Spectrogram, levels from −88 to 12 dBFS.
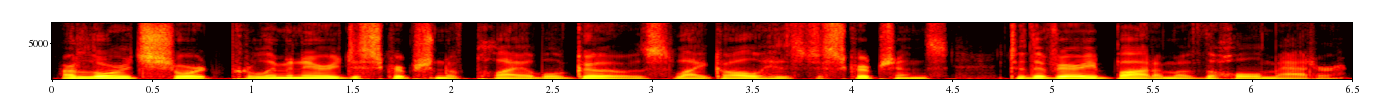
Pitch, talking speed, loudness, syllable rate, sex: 110 Hz, 185 wpm, -17 LUFS, 5.4 syllables/s, male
